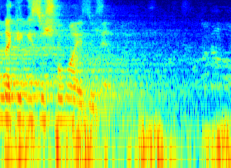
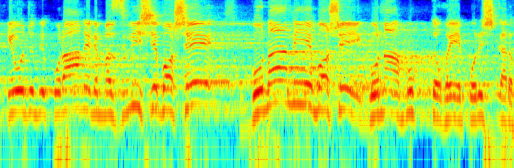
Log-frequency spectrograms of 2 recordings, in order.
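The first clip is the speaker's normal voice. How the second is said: rising, louder preacher's call; preaching; 5 semitones higher, 4 dB louder than usual. Acted. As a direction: build the point with fervor. Preacher building up.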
